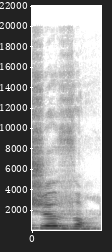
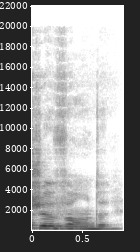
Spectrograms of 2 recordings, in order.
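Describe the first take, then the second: First: The word ends on the vowel, no d sound. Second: The word ends with an audible d sound. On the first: The speaker calls it right. "on ne prononce pas le d. Je dis je vends" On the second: The speaker calls it wrong. "je dis pas je vende"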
